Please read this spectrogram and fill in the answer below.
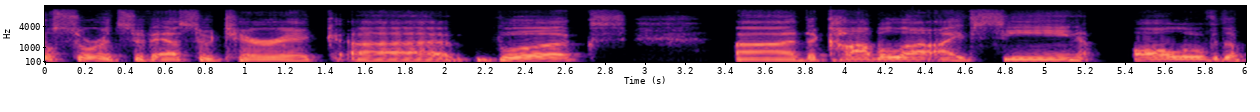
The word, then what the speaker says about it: Kabbalah: Am I pronouncing that right? Kabbalah. – Yes, that's right.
